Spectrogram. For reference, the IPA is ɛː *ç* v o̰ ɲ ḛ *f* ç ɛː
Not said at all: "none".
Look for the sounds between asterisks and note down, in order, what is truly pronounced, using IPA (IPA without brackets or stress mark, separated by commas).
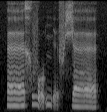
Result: x, f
